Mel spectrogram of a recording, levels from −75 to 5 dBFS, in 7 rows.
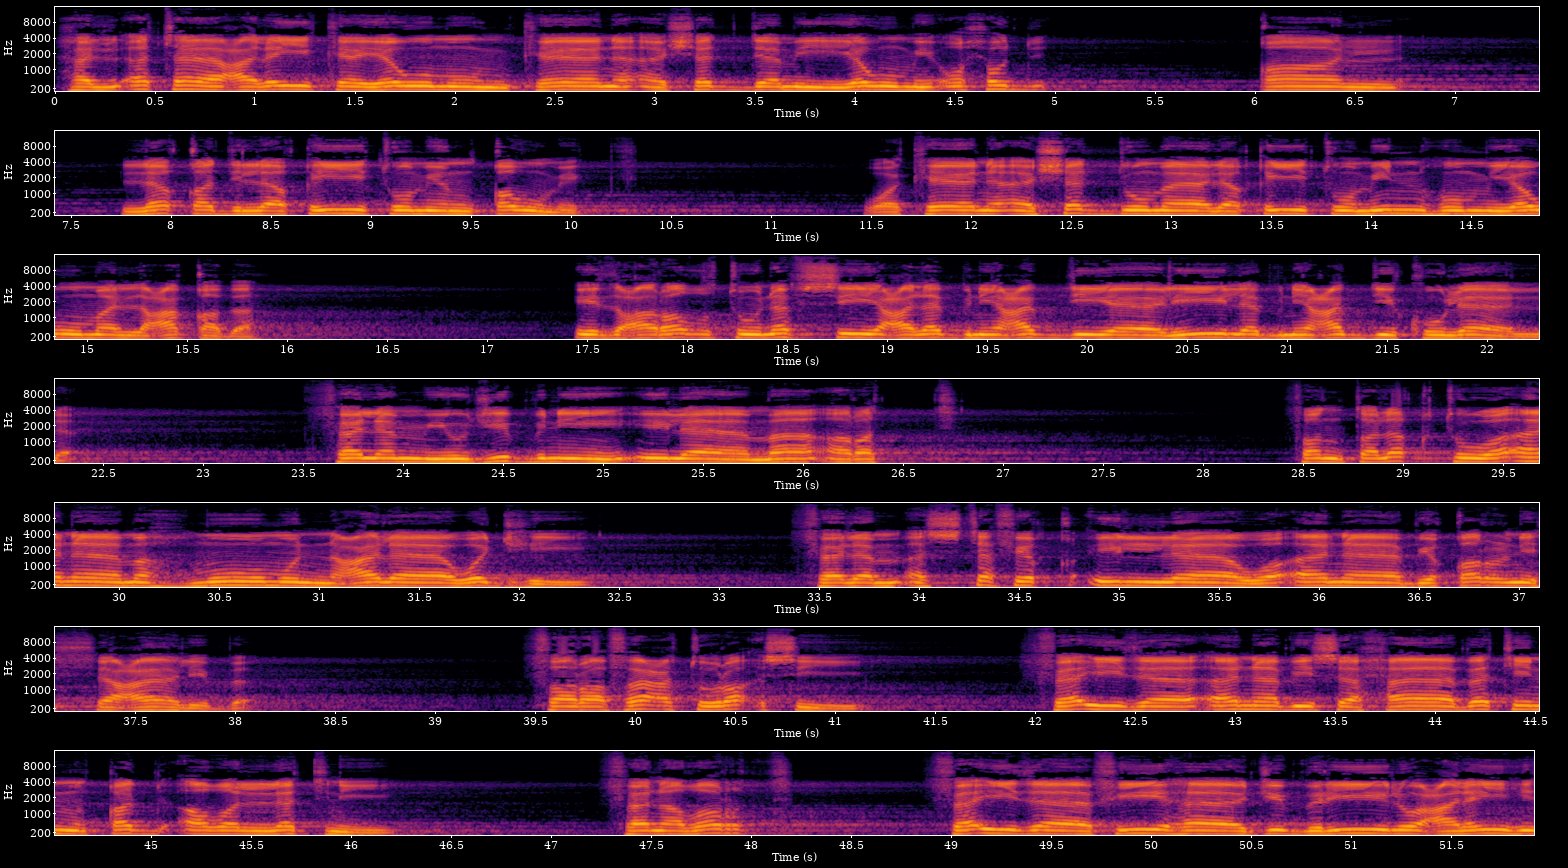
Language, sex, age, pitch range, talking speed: Urdu, male, 50-69, 135-155 Hz, 70 wpm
